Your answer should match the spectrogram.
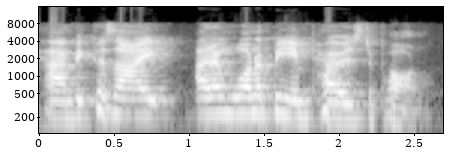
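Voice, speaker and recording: A woman's voice: mid-range voice, fairly even intonation, a little fast, a bit bright, poor audio. A woman lecturer teaching a university class in a conversational way, with many fillers and checks like "right?".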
